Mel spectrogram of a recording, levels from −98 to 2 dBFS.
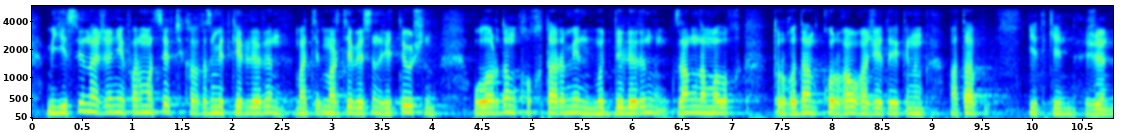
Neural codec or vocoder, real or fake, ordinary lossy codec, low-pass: autoencoder, 48 kHz, 128 numbers a frame, DAC-VAE, trained on Japanese speech; fake; none; 5.4 kHz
